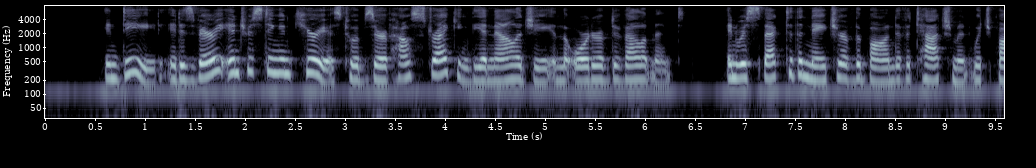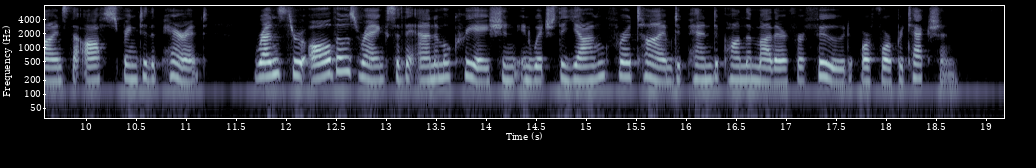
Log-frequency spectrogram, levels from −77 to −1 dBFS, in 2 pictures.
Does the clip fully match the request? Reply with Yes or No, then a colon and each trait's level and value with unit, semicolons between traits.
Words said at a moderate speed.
Yes: average, 190 wpm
